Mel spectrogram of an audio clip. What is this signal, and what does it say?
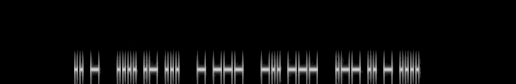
Morse code, heard as a keyed tone, about 44 wpm, 700 Hz. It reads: IT HAS TO DO WITH
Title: Sets of 5 Words 45wpm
